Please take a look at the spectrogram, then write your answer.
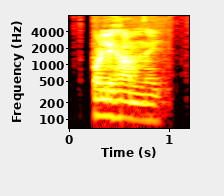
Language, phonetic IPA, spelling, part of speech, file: Ukrainian, [pɔlʲiˈɦamnei̯], полігамний, adjective, LL-Q8798 (ukr)-полігамний.wav
- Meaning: polygamous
